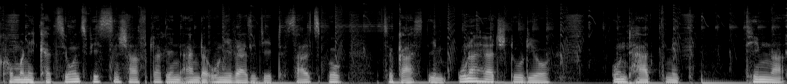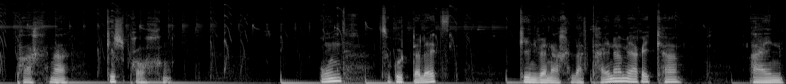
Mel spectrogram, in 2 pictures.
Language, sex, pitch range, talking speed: German, male, 95-110 Hz, 90 wpm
